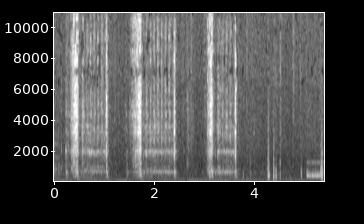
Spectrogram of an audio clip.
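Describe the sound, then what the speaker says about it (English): An old rotary telephone is dialed, giving a series of clicking whirring sweeps with brief pauses between digits, each pulse train fairly clear over a quiet room hum. "I think I'll make a phone call."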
